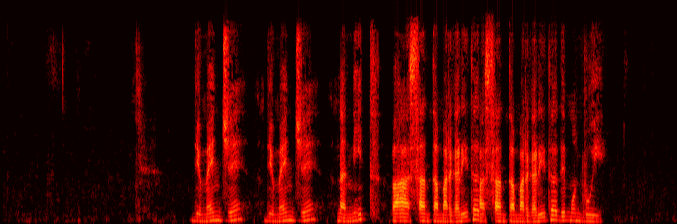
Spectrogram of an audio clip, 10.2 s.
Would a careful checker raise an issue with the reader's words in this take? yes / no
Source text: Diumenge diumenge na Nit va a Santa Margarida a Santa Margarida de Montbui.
no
